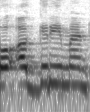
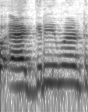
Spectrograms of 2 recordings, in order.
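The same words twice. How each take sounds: First: अग्रीमेंट with a short "a" at the start; अग्रीमेंट said "agriment", the right way; correct pronunciation. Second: एग्रीमेंट with an open "e" at the start; एग्रीमेंट said "egriment", the wrong way; wrong pronunciation. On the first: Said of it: "इसको अग्रीमेंट पढ़ना है". (अग्रीमेंट का सही उच्चारण, शुरू में छोटा "अ") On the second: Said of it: "इसको एग्रीमेंट नहीं पढ़ना". (एग्रीमेंट का गलत उच्चारण, शुरू में "ए") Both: Shown as a demonstration.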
